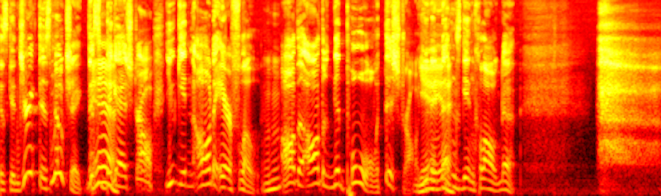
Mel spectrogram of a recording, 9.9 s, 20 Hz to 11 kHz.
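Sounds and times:
speech: 0:00.0 - 0:08.1, 0:09.0 - 0:09.2
faint airy inhale: 0:07.8 - 0:09.9.

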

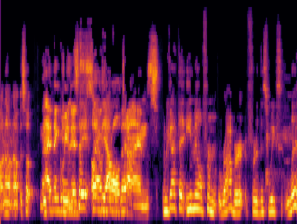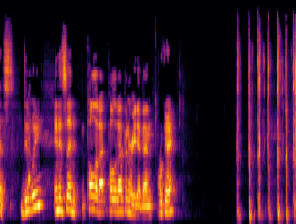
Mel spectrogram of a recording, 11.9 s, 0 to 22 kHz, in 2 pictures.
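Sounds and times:
speech: 0:00.1 - 0:09.6
computer keyboard typing: 0:10.7 - 0:11.8.

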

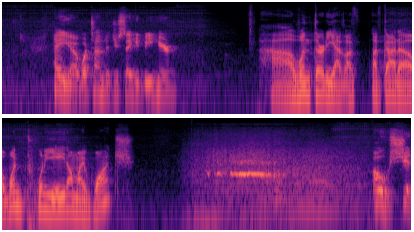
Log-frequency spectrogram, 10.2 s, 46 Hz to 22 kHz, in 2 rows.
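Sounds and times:
speech: 0:00.6 - 0:02.3, 0:03.4 - 0:06.8, 0:09.8 - 0:10.2
road noise: 0:04.8 - 0:10.2
Porsche 911 sports car tires squealing while skidding to a stop: 0:07.3 - 0:10.0.

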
